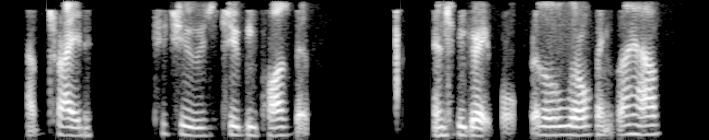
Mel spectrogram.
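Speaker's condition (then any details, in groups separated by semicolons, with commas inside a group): Cerebral palsy; voice improved over last year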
